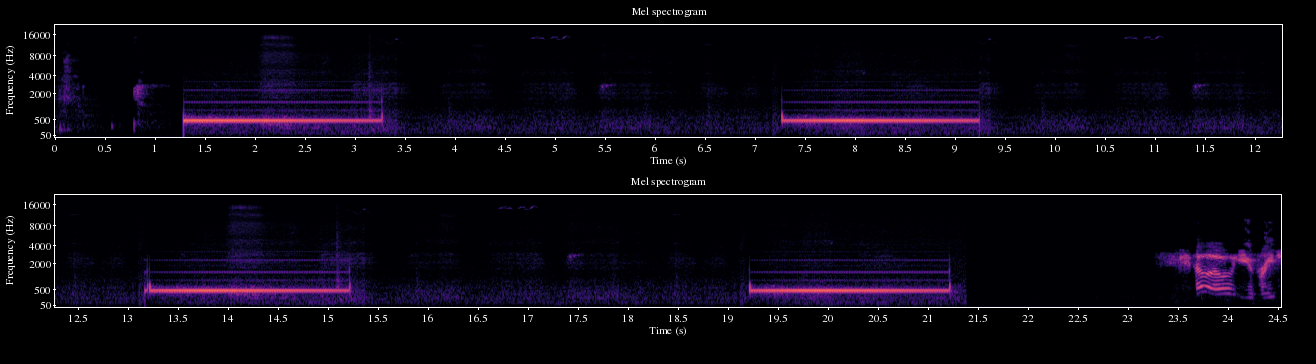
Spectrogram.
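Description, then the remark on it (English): An outgoing phone call rings four times, each steady ringback tone lasting about two seconds with regular gaps between. After a brief silence, a recorded voicemail greeting starts answering at the very end. “You want to call him?”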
